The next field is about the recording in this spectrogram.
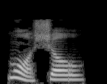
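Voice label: "没收", Mandarin Chinese; chinese flashcards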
